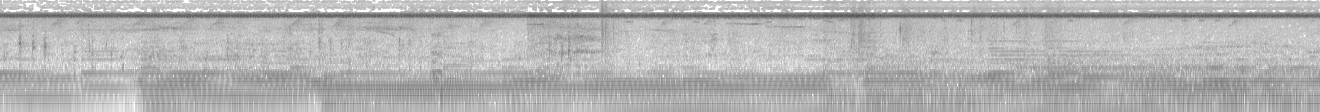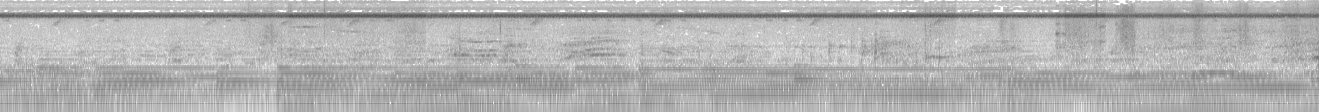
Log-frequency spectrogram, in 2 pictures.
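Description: Insects chirring in one unbroken high-pitched drone, over soft background music with slowly changing low notes.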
